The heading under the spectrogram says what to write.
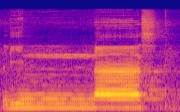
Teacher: Nah, linnas. Nah, itu cara membacanya adalah dengan dengung yang panjangnya itu sekitar 1 alif atau 2 harokat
